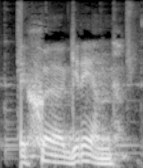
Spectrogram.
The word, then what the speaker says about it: Sjögren: Sjögren, Martin Sjögren. So that SJ pronunciation is a bit tricky for English-speaking persons.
